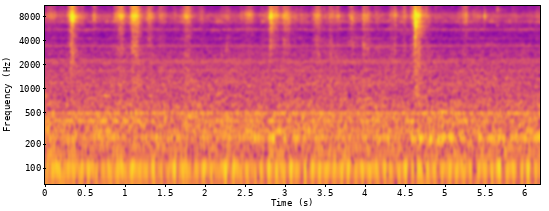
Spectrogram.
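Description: Knife cutting through watermelon on a cutting board: scattered soft clicks and scrapes, with one sharper tap about four and a half seconds in.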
